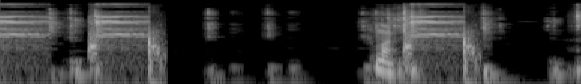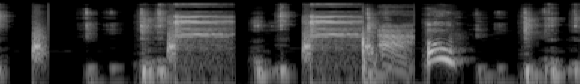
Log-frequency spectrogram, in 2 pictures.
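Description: Swords clash with short metallic clangs from a game.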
